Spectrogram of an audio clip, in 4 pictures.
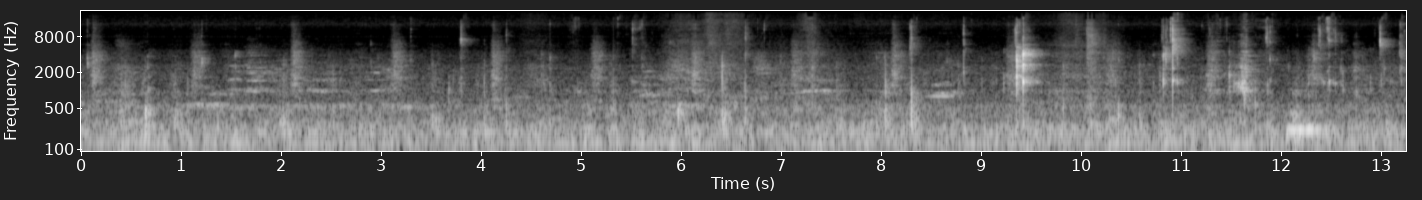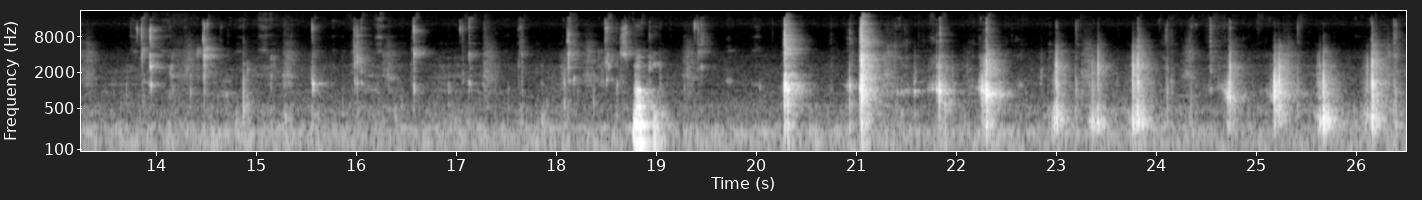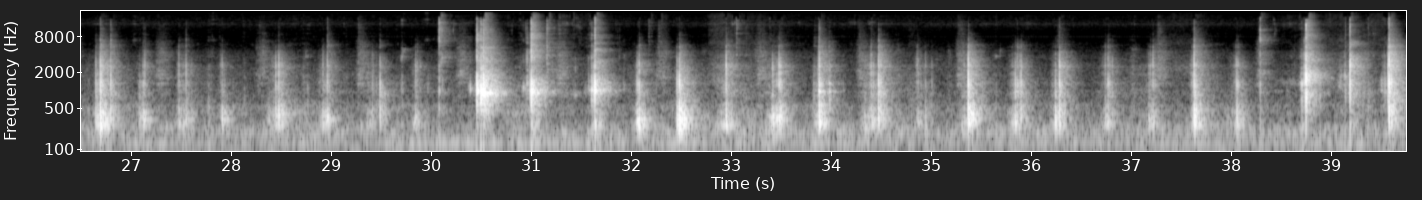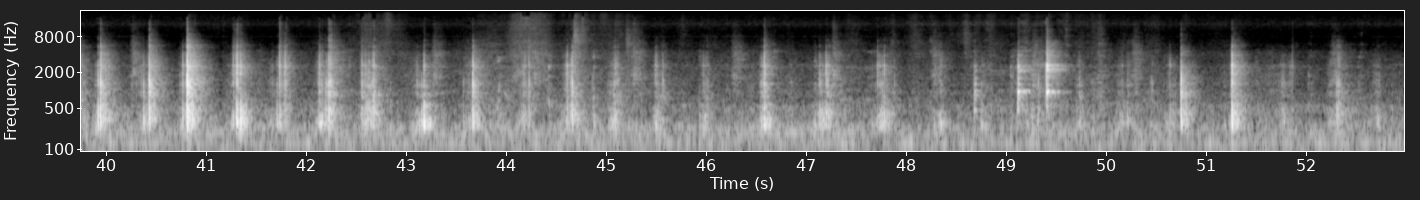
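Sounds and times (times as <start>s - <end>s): clay pieces crunched by chewing: 19.3s - 52.9s.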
